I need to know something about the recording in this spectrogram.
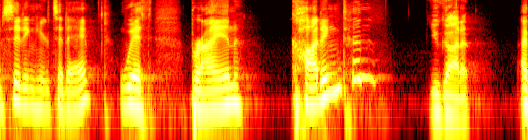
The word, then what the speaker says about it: Cottington: together but I'm sitting here today with Brian Cottington you got it I pronounce that you pronounced it perfect thank you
